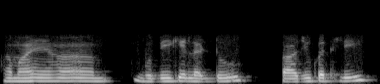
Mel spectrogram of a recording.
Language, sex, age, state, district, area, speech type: Hindi, male, 18-30, Madhya Pradesh, Gwalior, urban, conversation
